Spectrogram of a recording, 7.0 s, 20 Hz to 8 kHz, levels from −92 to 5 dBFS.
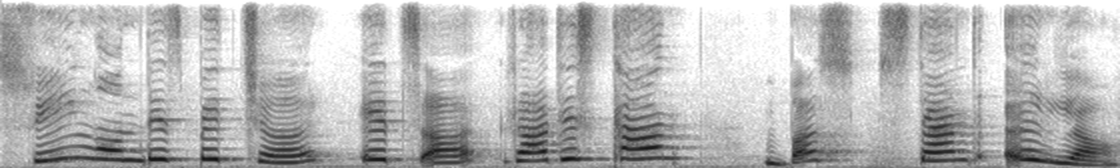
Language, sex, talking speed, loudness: English, female, 85 wpm, -13 LUFS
